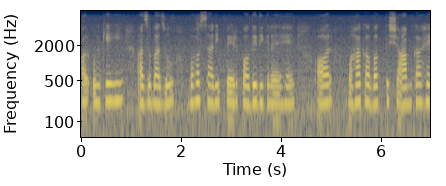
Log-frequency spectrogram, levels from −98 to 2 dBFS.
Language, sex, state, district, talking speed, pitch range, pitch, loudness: Hindi, female, Punjab, Pathankot, 155 wpm, 195-220 Hz, 210 Hz, -17 LUFS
